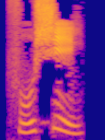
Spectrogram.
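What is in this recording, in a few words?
"服饰", Mandarin Chinese; hsk; chinese-flashcards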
